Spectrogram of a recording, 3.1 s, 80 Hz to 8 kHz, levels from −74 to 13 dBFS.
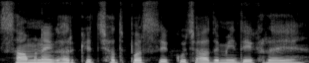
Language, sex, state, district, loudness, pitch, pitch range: Hindi, male, Jharkhand, Deoghar, -18 LUFS, 160 Hz, 155-170 Hz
